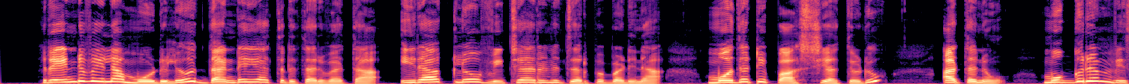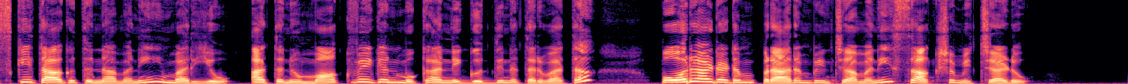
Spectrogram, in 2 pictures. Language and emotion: Telugu, neutral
